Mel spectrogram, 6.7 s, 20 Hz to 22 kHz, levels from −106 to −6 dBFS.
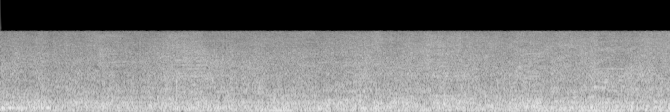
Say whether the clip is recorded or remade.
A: remade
